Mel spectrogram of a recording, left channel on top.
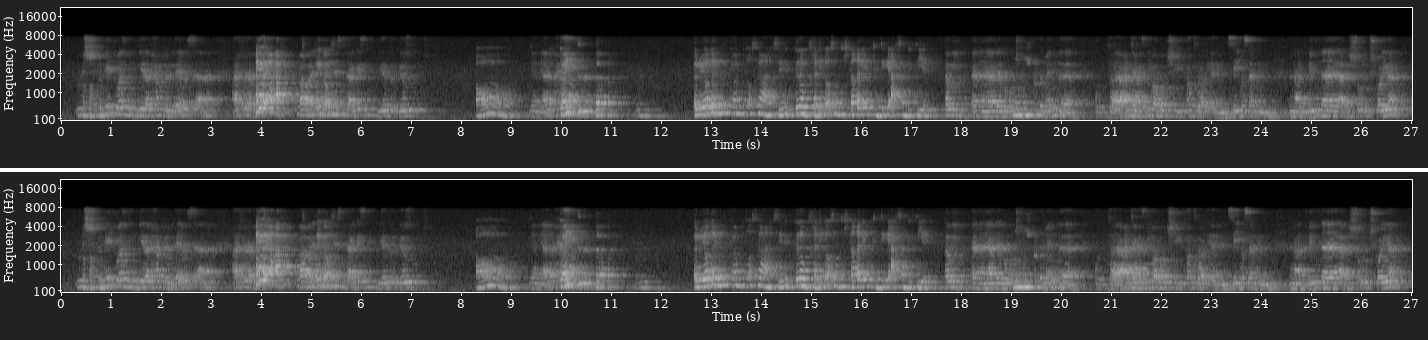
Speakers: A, on the left (about 40°); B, on the left (about 55°).
A: مش
B: طاقتك
A: كميه وزن كبيره الحمد لله بس انا عارفه لما تحس
B: ايوه ايوه على فكرة انت
A: اه
B: مش محتاجة
A: الفتنس
B: اصلا
A: بتاع جسمك بيف- بيظبط
B: اه
A: يعني انا بحس
B: وكمان يعني
A: ان انا مم.
B: الرياضة يا بنتي كمان بتأثر على نفسيتك وكده وبتخليكي أصلا تشتغلي وتنتجي أحسن بكتير
A: قوي انا يعني لما كنت
B: امم
A: فتره كمان آه، كنت عندي عزيمه وبمشي فتره يعني من سي مثلا من من عند بيتنا لقبل الشغل بشويه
